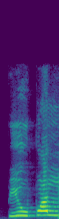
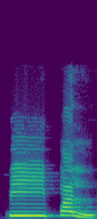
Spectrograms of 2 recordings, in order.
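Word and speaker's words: people: प्यूपल नहीं बोलते बेटा, प्यूपल प्यूपिल नहीं बोलते हैं, प्रोनाउंसिएशन है पीपल।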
